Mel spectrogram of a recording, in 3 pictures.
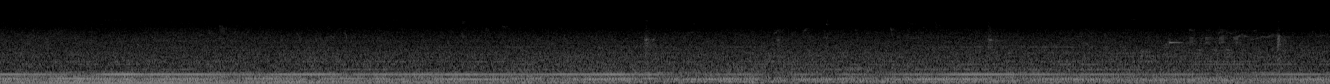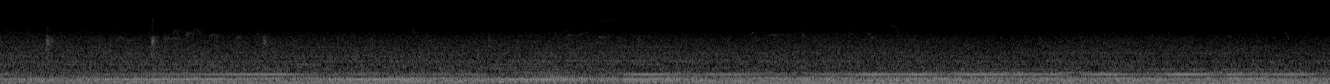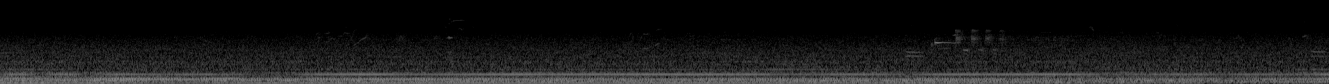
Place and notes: On the first Wednesday of every month in the state of Minnesota the outdoor warning sirens are tested at 1pm. This is a recording of one such test. Shortly after the test concludes a street cleaner comes by to clean all the sand from the winter off the streets. This is a true sign of spring
Minnesota, United States, 4 May 2022, 12:46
